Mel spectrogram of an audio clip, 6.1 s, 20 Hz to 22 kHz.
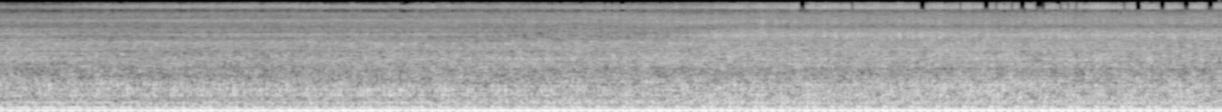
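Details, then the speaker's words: Old 440 engine after lowering an idle speed set too high (throttle plate was open): settles into a steady, even low hum with no stumble or surging; smooth normal idle. "So you can hear it idling a lot better too. Right about there, nice and smooth."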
